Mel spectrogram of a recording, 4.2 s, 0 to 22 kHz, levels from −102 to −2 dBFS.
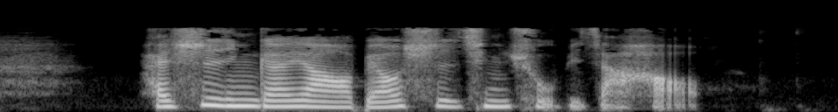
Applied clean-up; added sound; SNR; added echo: none; none; none; none.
